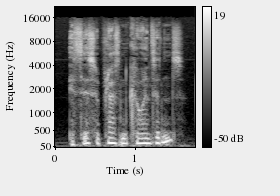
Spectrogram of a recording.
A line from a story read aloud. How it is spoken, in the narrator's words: Tracy Leonard whispered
